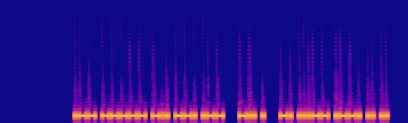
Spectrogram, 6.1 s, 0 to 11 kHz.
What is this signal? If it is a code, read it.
Morse code, heard as a keyed tone, about 36 wpm, 700 Hz. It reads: W0DGW DE N3PII
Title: USA Callsign DE Callsign - 5 Characters - 35wpm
